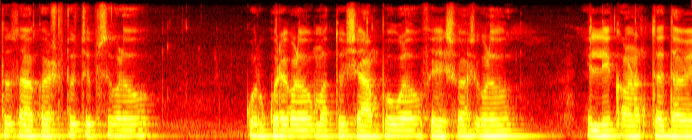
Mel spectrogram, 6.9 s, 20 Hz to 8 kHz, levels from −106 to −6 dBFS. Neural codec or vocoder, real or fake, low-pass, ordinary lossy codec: none; real; 7.2 kHz; none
